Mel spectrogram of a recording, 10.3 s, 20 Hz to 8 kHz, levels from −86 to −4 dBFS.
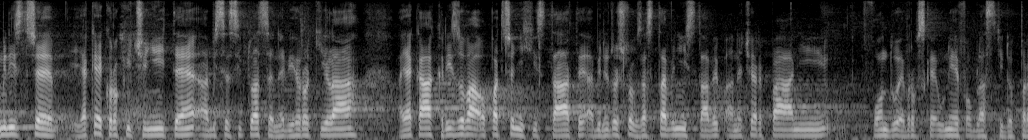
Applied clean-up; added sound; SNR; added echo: none; none; none; none.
